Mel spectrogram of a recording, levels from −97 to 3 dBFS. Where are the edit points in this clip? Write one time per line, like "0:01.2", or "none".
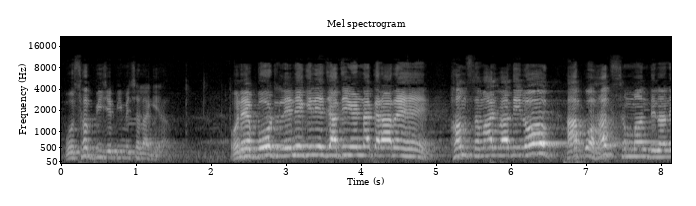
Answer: none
